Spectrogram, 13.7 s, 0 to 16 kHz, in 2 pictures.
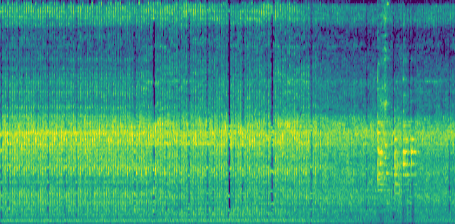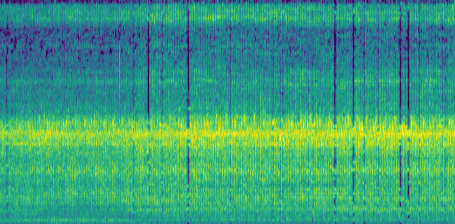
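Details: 2009 Vauxhall Astra diesel after alternator and auxiliary belt parts replaced to cure a belt squeak: even idle clatter holding steady, no squeal or chirp from the belt, front end healthy; normal idle.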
